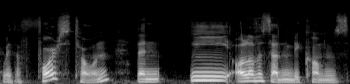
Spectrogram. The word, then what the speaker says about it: 一: We are talking about E today, which is 1. So whenever it's used as a number, it's just a plain first tone, E.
